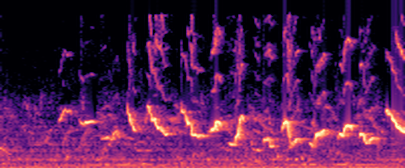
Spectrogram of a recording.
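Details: Pleci seven years old, a songbird kept in captivity, giving a quick series of sharp high warbled notes that sweep up and down, tightly spaced and lively.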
